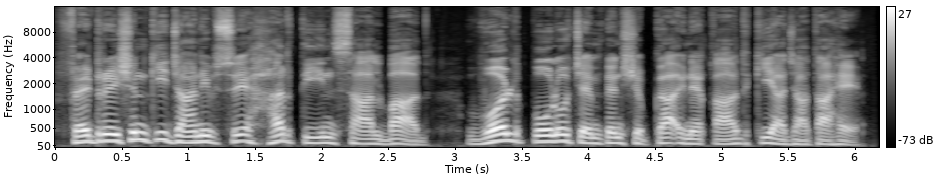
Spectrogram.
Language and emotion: Urdu, neutral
